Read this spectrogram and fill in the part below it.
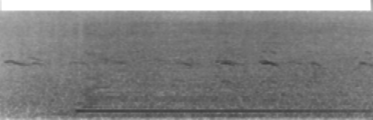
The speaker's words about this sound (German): Wir sind jetzt wieder auf der Autobahn.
